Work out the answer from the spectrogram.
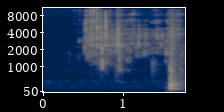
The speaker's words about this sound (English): Just having a little sip, just relaxing my throat a little bit before this last big piece.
